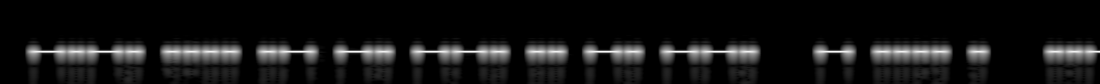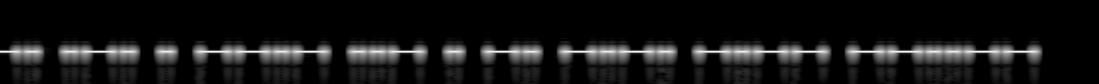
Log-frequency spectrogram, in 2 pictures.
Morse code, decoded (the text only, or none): CHANGING THE FREQUENCY,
